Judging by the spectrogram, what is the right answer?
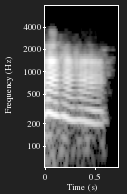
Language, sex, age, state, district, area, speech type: Bengali, male, 45-60, West Bengal, Hooghly, urban, conversation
